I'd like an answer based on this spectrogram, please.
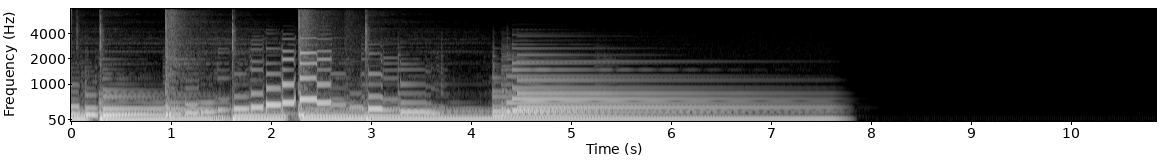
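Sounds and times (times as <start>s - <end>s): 
jazz music: 0.0s - 7.6s.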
